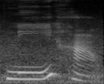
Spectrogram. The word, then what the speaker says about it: 你好: คำ ที่ 1 สวัสดี สวัสดี ออก เสียง ว่า หมี ห่าว อย่า หนี ห่า ว อ่ะ เรา มา ดู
